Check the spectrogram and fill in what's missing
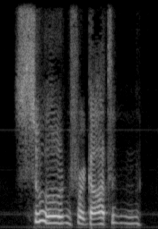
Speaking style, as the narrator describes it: moaned Miss Havisham

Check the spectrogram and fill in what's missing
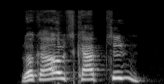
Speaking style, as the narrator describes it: Erie cried

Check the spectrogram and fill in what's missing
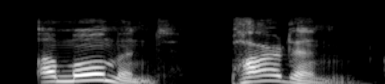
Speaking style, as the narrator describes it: cried another of the company

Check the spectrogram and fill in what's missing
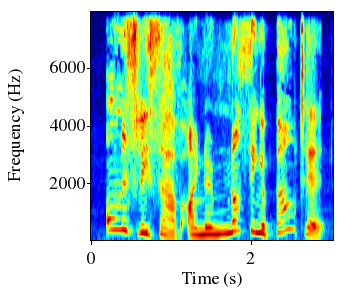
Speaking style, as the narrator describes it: pleaded Dad

